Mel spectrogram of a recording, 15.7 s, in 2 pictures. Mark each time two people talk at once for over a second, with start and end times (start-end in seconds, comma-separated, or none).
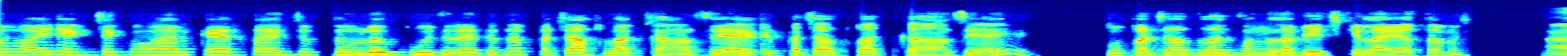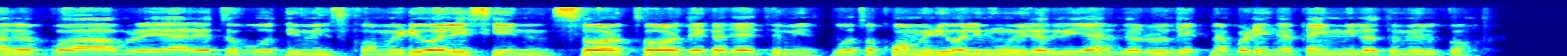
none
